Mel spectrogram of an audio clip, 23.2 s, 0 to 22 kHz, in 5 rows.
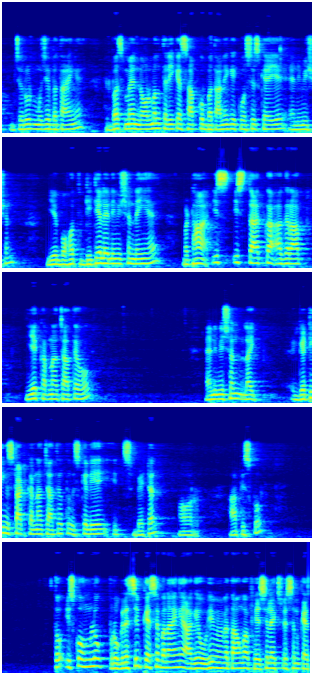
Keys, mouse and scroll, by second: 1.8 scroll down 2, 2.0-3.3 shift+middle drag, 3.3-3.6 scroll down 1, 3.6-6.7 shift+middle drag, 6.7-8.6 drag, 8.6-9.4 middle drag, 9.4 scroll up 1, 9.7-12.1 shift+middle drag, 12.1-15.1 drag, 17.2 click, 17.7 click, 18.0 scroll down 1, 18.3-19.8 middle drag, 19.8 scroll up 1, 20.1-21.4 middle drag, 21.4 scroll down 1, 21.6-22.1 middle drag, 22.1-22.9 scroll up 4, 22.9-23.2 shift+middle drag.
